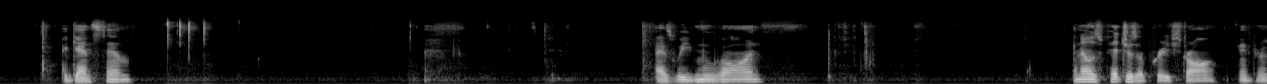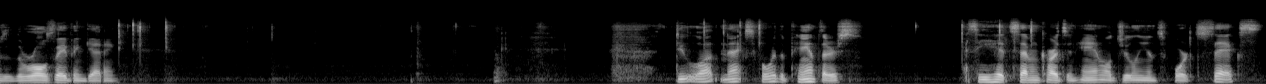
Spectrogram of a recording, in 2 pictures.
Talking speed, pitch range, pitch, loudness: 90 wpm, 100-125 Hz, 105 Hz, -20 LUFS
